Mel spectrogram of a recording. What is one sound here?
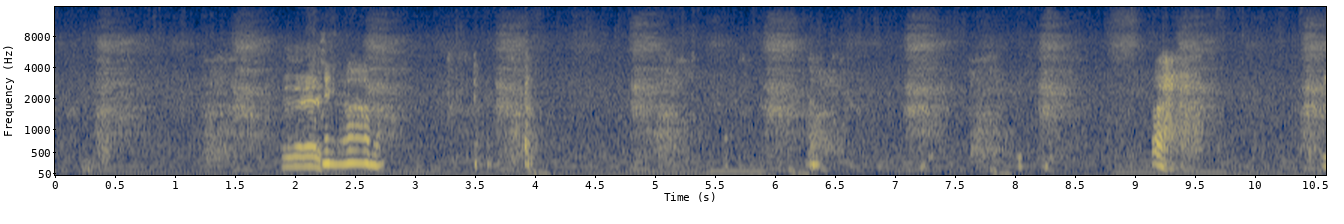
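A man breathes hard and rhythmically close to a microphone.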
